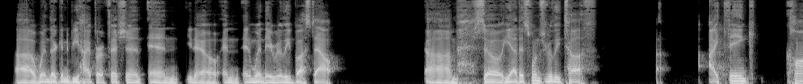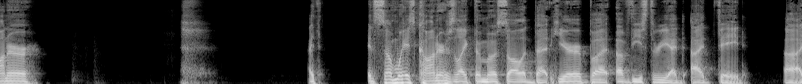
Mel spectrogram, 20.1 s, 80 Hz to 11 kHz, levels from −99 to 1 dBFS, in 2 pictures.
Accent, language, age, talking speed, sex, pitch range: American, English, 30-49, 145 wpm, male, 70-85 Hz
